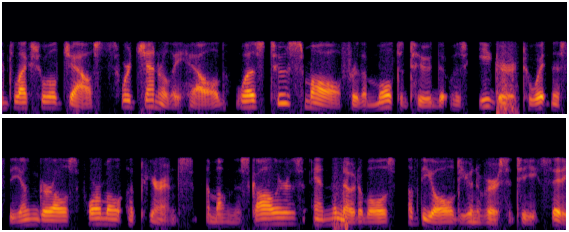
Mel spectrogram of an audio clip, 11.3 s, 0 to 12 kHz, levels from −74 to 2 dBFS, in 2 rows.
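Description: A speech recording that has clearly gone through a Bluetooth CVSD headset codec the whole way through. The band is squeezed to roughly 300 Hz up to 3.7 kHz, so it sounds thin and phone-like, and the damage is plainly audible: a grainy hiss sits under the talking, s sounds come out scratchy, and louder bright bits smear because the one-bit delta coder's adaptive step can't climb fast enough to follow them. The texture fits a 64 kbps CVSD stream. On top of that there are two short bursts of bit errors on a Bluetooth voice link, from 4.95 to 5.17 s and again from 8.95 to 9.11 s. Each one sounds like a quick rush of crackly noise laid over the speech rather than a hard click. That's because every flipped bit only nudges the decoded waveform up or down by one step, whose size grows with the speech level, and the decoder's tracking pulls back toward the signal afterward, so nothing spikes loudly. 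The amount of roughness suggests an error rate of around a couple of percent during those stretches.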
